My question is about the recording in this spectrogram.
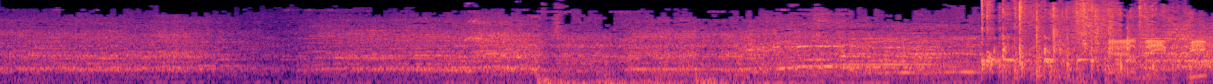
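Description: A bowling ball rolls down a wooden lane with a low rumble, then crashes into the pins about five seconds in, followed by the clatter of falling pins. The murmur of a bowling-alley crowd runs underneath.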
